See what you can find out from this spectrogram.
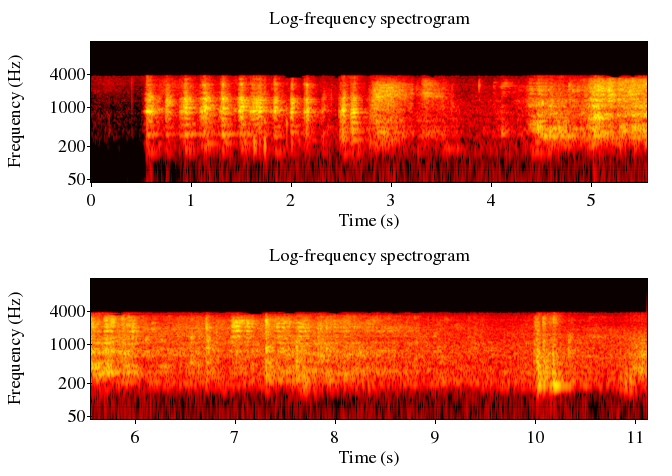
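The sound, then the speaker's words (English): A toilet flushes loudly: a sputtering, gurgling burst gives way to a steady rushing whoosh of water that drains down and then surges briefly again near the end. “Yeah, like a typhoon. A piss. That'd be fucking gross.”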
